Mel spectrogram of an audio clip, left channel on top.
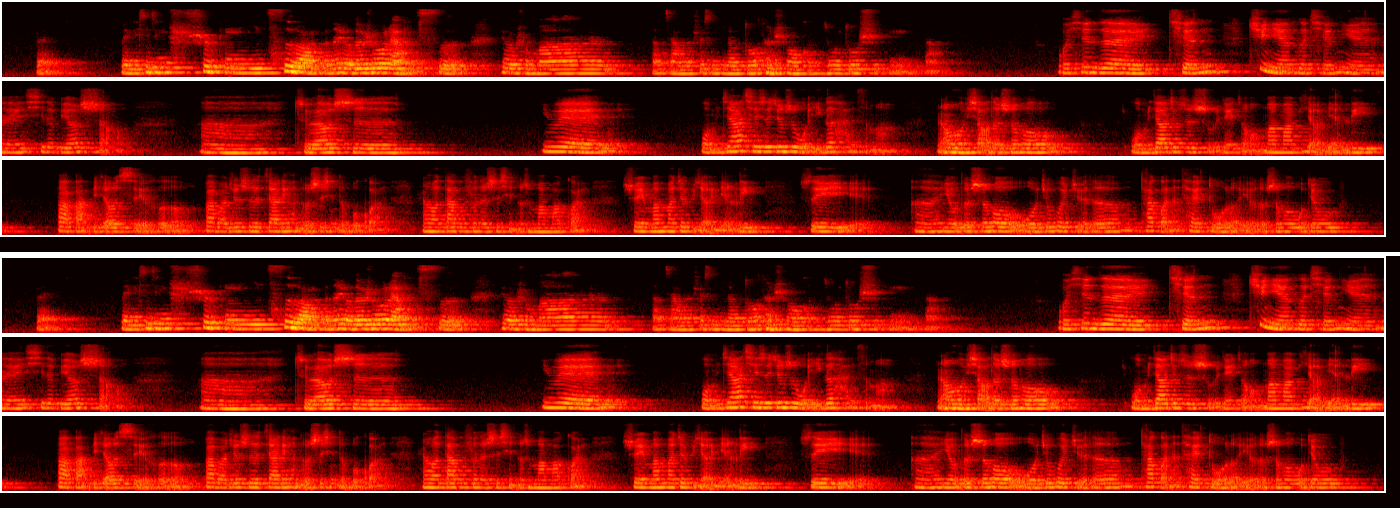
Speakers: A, on the left; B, on the right.
A: 对，每个星期视频一次吧，可能有的时候两次，有什么想讲的事情比较多的时候，可能就会多视频一下。
B: 我现在前去年和前年联系的比较少，嗯、主要是因为我们家其实就是我一个孩子嘛。然后小的时候，
A: 嗯
B: 我们家就是属于那种妈妈比较严厉，爸爸比较随和，爸爸就是家里很多事情都不管，然后大部分的事情都是妈妈管，所以妈妈就比较严厉。所以，嗯、有的时候我就会觉得他管的太多了，有的时候我就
